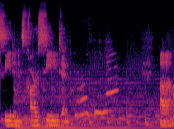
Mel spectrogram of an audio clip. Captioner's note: child babbles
